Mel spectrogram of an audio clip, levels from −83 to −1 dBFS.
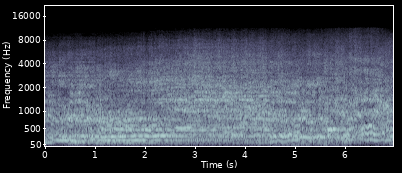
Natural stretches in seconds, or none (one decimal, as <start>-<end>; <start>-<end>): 1.0-4.5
